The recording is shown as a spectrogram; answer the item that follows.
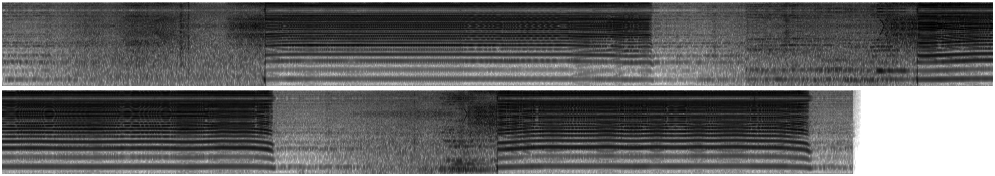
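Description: Paper flute, a rolled paper tube with a cut flap at one end, sounded by sucking air through it so the paper flap vibrates: three long steady notes of about two and a half seconds each, with breath noise between them. It cuts off just before the end.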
